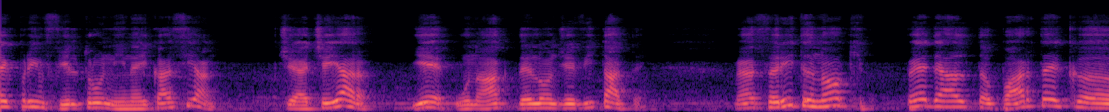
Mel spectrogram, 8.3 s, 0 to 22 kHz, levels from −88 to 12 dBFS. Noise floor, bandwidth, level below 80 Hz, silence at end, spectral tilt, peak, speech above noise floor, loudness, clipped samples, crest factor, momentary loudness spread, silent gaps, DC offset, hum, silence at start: -50 dBFS; 12.5 kHz; -66 dBFS; 0 s; -7.5 dB/octave; -10 dBFS; 27 dB; -24 LUFS; under 0.1%; 14 dB; 10 LU; none; under 0.1%; none; 0 s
